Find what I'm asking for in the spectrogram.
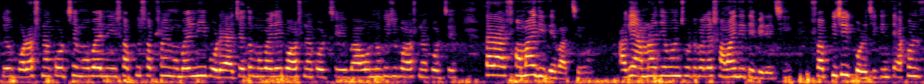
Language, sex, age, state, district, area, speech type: Bengali, female, 45-60, West Bengal, Kolkata, urban, spontaneous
